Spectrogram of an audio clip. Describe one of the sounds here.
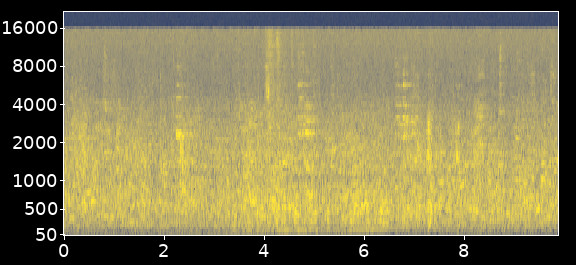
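A large crowd of men and women chatters steadily outdoors.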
